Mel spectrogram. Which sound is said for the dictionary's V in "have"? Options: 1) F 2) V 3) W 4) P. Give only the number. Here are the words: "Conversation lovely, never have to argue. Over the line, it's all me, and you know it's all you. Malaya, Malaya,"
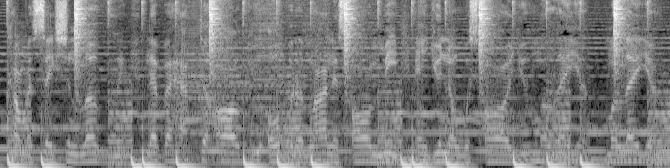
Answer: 1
